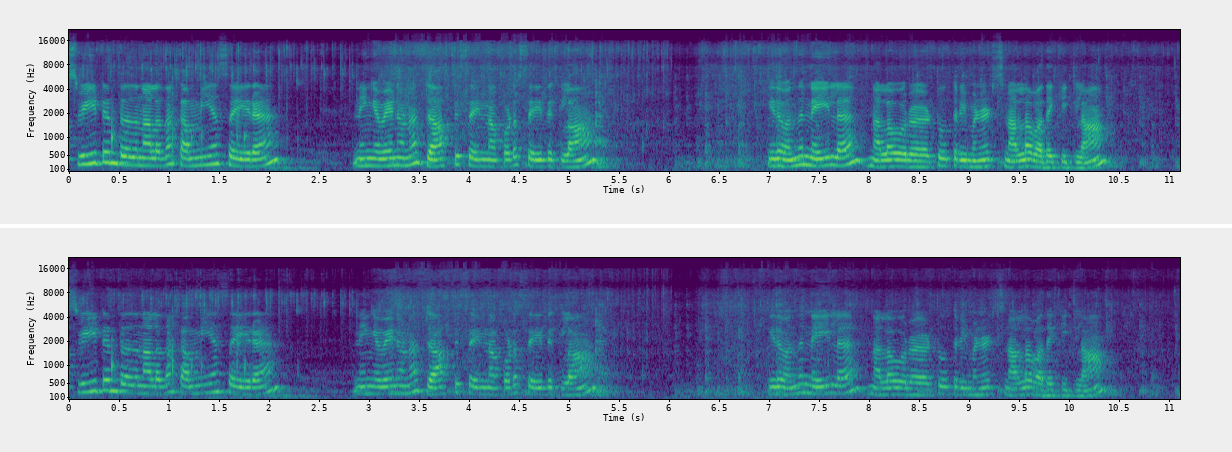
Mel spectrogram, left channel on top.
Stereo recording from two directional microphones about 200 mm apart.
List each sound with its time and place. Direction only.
0.1 s speech: 35° left (ahead or behind)
7.0 s speech: 45° left (ahead or behind)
